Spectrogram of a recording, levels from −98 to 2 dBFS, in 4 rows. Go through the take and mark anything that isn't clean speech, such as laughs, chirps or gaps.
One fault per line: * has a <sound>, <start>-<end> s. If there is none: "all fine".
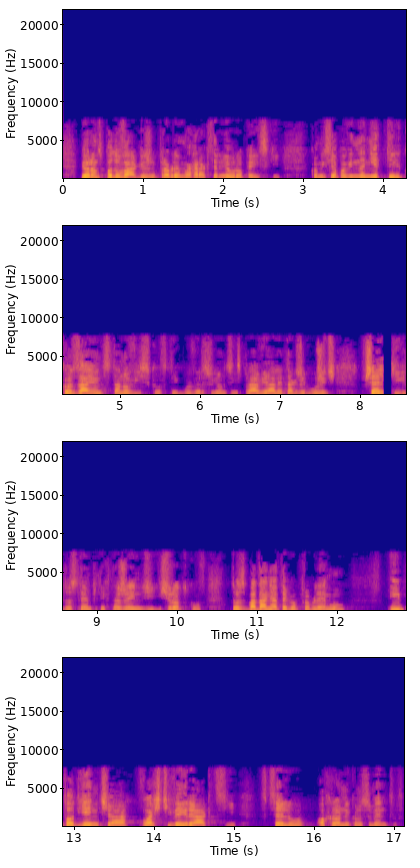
* has a dropout, 8.3-8.4 s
